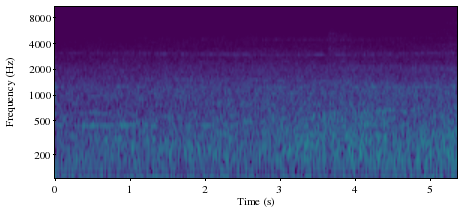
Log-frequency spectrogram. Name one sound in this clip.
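City street traffic hums steadily outdoors.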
